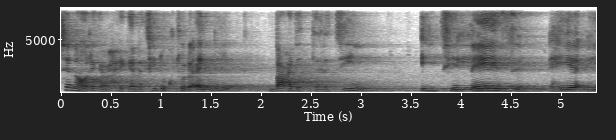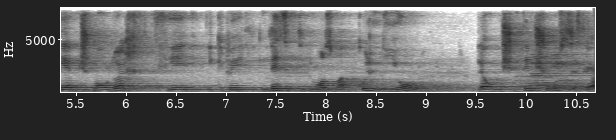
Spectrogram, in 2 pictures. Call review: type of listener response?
listening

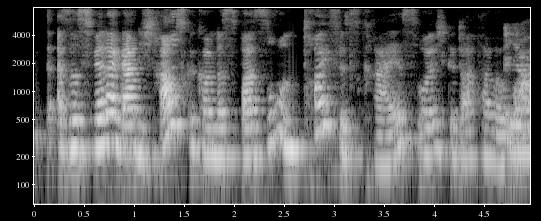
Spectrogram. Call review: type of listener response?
taking over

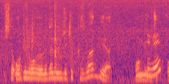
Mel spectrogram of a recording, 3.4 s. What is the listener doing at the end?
listening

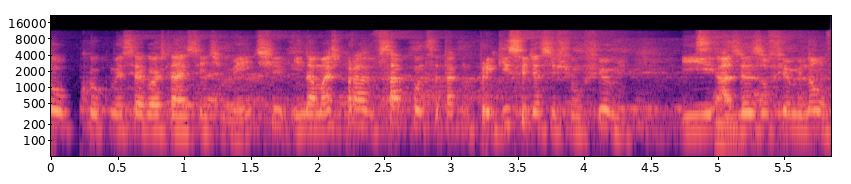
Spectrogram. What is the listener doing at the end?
listening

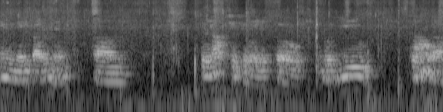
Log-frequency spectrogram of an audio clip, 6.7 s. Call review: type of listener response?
listening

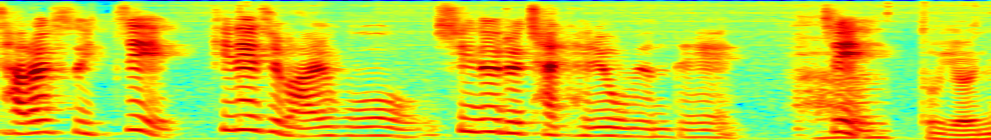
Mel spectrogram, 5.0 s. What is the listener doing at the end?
taking over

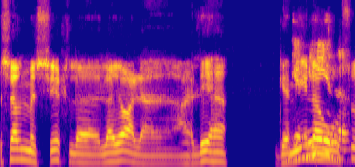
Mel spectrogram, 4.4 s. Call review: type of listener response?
listening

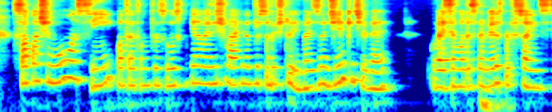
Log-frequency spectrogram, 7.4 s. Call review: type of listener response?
listening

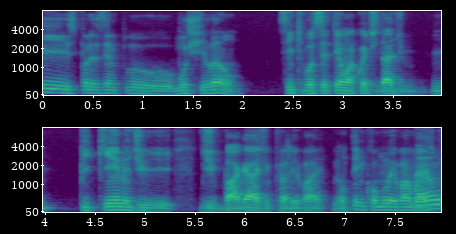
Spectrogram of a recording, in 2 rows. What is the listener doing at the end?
taking over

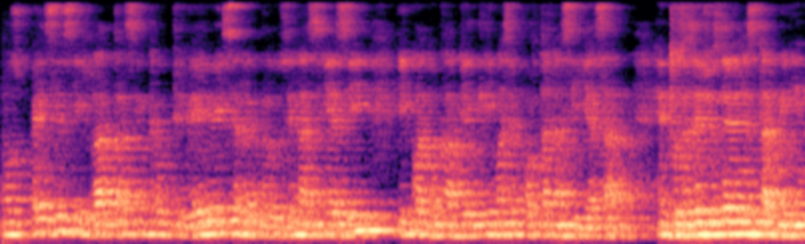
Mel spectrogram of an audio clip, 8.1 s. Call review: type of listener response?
listening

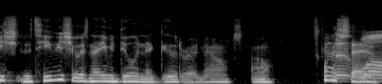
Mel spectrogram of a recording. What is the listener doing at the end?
taking over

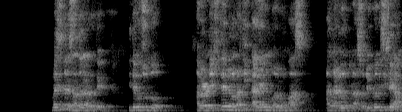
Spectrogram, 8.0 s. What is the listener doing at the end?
listening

